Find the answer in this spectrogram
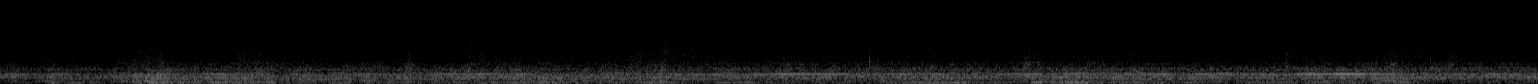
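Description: Hyundai elevator car travelling upward: a faint, steady hum and rumble of the moving car with a thin, steady mid-pitched whine from the drive.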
